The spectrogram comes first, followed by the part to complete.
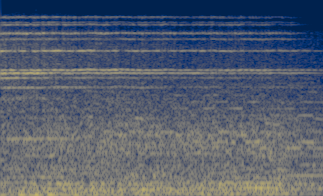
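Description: A railway carriage passing close by, with a low rumble and a steady high-pitched squeal of wheels on the rails.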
